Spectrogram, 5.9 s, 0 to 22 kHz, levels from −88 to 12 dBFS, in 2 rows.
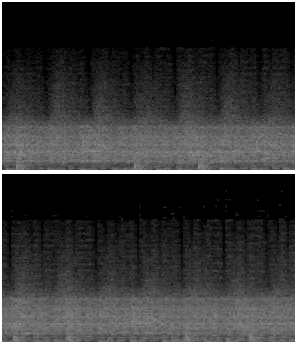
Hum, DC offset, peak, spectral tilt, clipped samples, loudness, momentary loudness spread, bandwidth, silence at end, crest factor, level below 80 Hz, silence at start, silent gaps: none; under 0.1%; -18 dBFS; -1 dB/octave; under 0.1%; -31 LUFS; 1 LU; 18 kHz; 0 s; 14 dB; -62 dBFS; 0 s; none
